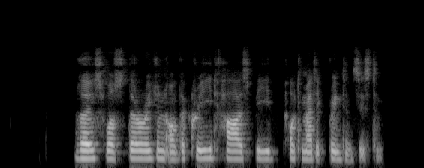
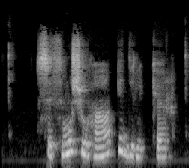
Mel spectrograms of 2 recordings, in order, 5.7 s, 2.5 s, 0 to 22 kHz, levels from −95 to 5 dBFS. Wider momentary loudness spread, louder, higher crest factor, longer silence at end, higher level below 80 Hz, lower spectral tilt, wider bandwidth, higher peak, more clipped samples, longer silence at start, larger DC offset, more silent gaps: about the same, 11 LU vs 11 LU; second, -28 LUFS vs -20 LUFS; about the same, 20 dB vs 18 dB; first, 0.6 s vs 0.2 s; second, -72 dBFS vs -66 dBFS; first, -7 dB/octave vs -2.5 dB/octave; second, 7.2 kHz vs 13 kHz; second, -10 dBFS vs -4 dBFS; neither; first, 1 s vs 0.1 s; neither; first, 3.72-3.77 s vs none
